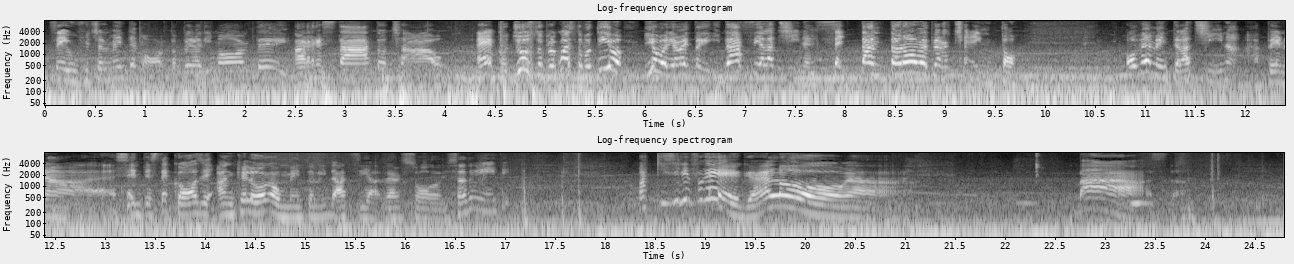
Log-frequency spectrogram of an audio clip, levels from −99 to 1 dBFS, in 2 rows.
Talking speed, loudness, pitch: 110 wpm, -16 LUFS, 125 Hz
